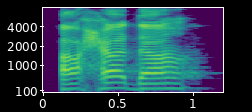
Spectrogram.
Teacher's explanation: دو زبر کی تنوین کو الف سے بدل کر وقف کریں گے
